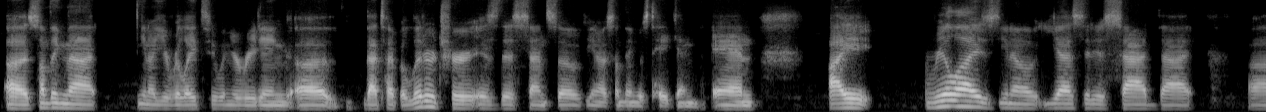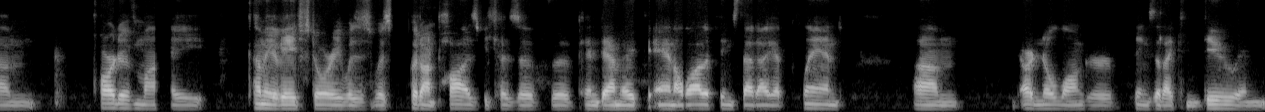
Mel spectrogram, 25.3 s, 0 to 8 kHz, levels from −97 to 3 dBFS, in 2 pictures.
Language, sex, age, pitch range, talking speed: English, male, 20-39, 90-105 Hz, 170 wpm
